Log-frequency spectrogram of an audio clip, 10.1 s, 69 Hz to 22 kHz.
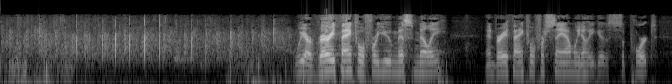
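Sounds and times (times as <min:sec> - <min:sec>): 
sharp louder claps: 0:00.0 - 0:04.8
audience applauding: 0:00.0 - 0:05.1
speech: 0:04.4 - 0:06.7, 0:07.3 - 0:10.0.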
